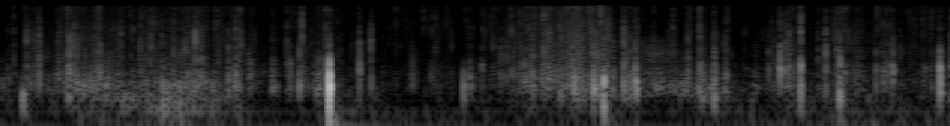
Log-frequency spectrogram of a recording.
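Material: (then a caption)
Plastic film. Fingertips with short nails press and crinkle thin clear plastic cling film wrapped around a small pink and yellow sponge block. Quiet, irregular crackling and soft crunching come in bursts, with one sharper, louder snap near the middle of the clip.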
